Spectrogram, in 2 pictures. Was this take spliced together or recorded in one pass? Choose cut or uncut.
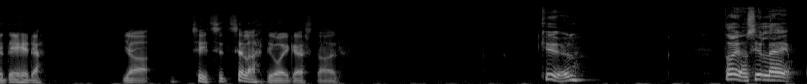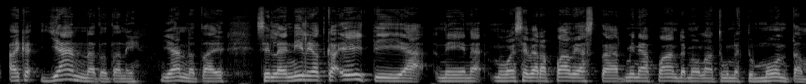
uncut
